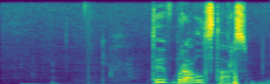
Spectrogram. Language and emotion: Russian, neutral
